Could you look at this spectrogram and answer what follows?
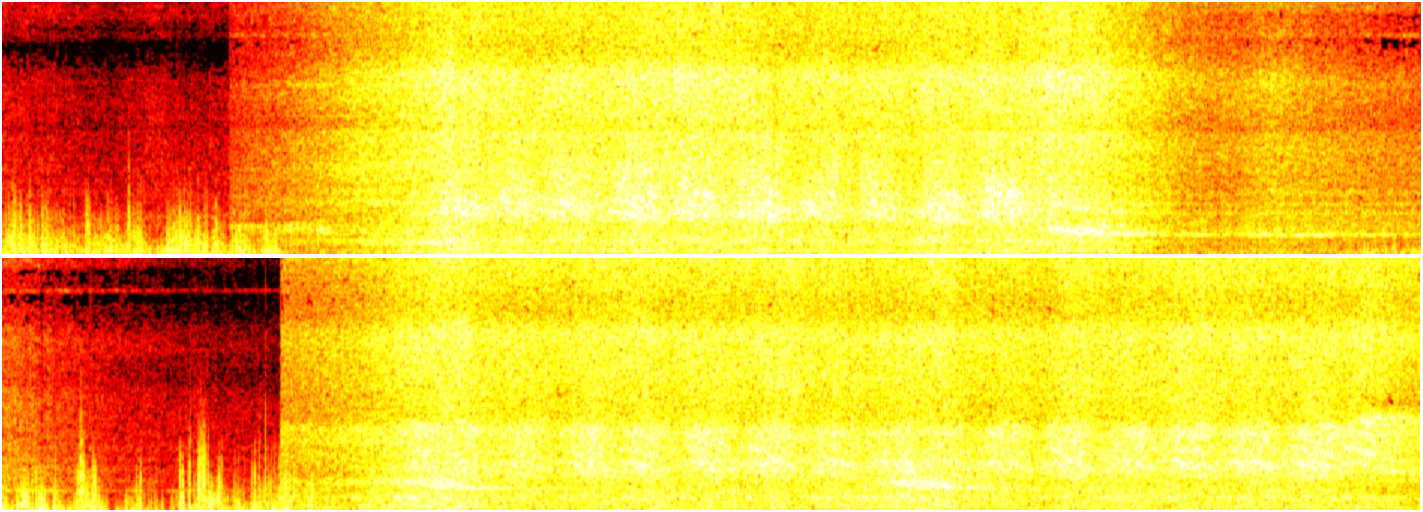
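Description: ICE high-speed trains and other fast trains passing through a station one after another: a loud rush of wheels on rail and rushing air. Short falling whines sound as trains go by, about a third of the way in and twice more in the second half.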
